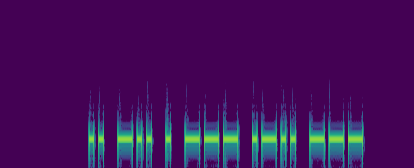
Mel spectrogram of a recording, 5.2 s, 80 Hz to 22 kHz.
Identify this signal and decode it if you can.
Morse code, heard as a keyed tone, about 20 wpm, 700 Hz. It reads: IDEOLO
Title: Build A Word - 2 Letters At A Time - 8-Letter Words - 20wpm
